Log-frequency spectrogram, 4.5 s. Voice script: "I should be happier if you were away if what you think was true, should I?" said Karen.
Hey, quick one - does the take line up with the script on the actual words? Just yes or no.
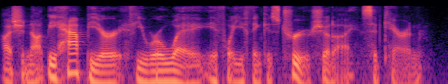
no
